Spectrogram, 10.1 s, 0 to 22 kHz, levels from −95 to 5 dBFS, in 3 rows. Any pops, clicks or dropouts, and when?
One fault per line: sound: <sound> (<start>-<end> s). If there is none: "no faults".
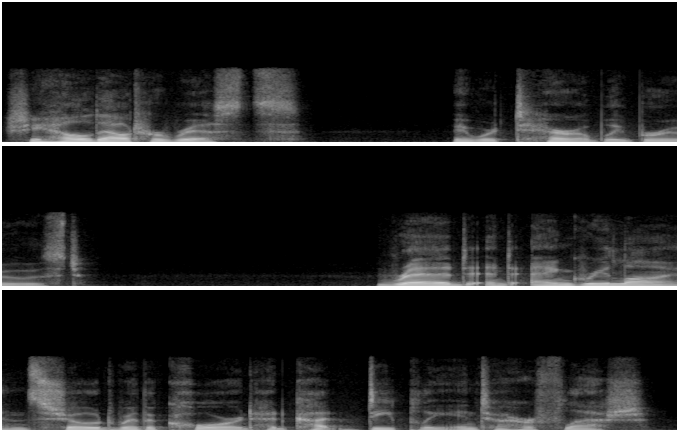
no faults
